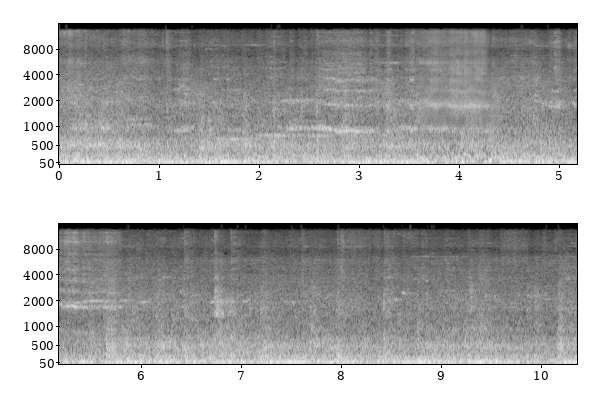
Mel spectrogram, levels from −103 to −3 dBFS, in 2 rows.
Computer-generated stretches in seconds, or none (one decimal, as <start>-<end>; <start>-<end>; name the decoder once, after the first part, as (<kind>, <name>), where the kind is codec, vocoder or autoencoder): 3.6-4.4 (vocoder, Vocos)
